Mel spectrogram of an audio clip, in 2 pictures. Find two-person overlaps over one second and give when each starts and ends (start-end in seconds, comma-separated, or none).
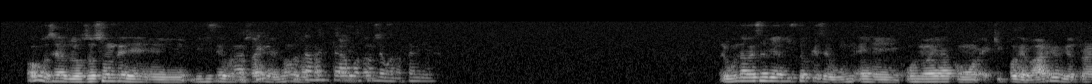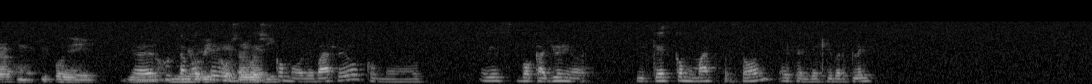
2.3-3.8, 12.2-13.6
